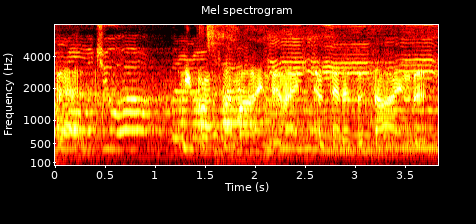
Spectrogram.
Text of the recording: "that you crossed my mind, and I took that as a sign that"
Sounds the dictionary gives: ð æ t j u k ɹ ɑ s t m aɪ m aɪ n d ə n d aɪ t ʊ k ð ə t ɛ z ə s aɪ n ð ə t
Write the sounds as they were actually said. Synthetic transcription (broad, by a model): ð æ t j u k ɑ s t m aɪ m aɪ n d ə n aɪ t ʊ k ð ə t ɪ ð ə s aɪ n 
